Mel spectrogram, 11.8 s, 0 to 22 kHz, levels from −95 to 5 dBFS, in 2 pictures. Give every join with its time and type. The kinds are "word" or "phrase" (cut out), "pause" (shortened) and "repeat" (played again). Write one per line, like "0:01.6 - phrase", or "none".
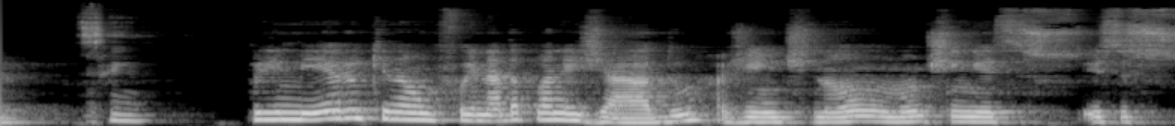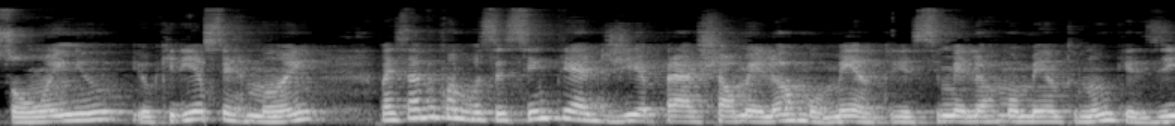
0:06.9 - word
